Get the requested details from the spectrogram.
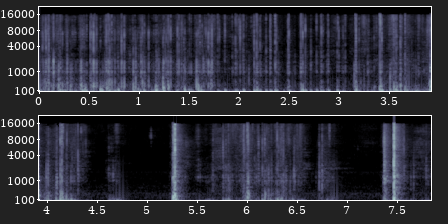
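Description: A green Mitre synthetic leather football, inflated and hollow with a synthetic coated surface, is held close to the mic and tapped and scratched with fingertips and nails. About four seconds of dense, fast scratching and drumming with a deep, hollow low thud comes first. It is followed by a few separated taps and short scrapes, some with sharp, bright clicks, between moments of silence.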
